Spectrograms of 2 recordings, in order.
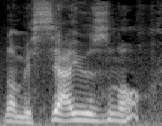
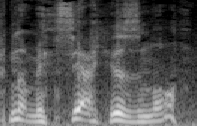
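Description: First: Said in the usual way. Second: Laughing through the words. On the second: Real, not acted. Repeats the same phrase with a laugh.

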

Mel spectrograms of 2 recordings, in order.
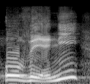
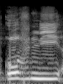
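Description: First: O V N I as four separate letters; spelled letter by letter. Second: Ovni as one word, ov-ni in two syllables. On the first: Columnist shows listeners the wrong way, spelling O V N I letter by letter. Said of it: "qu'on ne le prononce pas comme". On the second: Columnist shows listeners the right way, ovni as one word. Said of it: "on dit ovni avec deux syllabes". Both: Shown as a demonstration.

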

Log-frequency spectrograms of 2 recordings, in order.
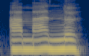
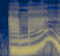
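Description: First: Amman with an added final E, "a-ma-neu"; old spelling pronunciation. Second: Amman ending cleanly on its N; mute E dropped. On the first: Quoting old dictionaries, Amman with the final E sounded. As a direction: sound an extra E after the N of Amman. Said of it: "il a été raisonnable d'enlever ce E muet". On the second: Naming Jordan's capital, Amman without a final E. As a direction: say Amman in two syllables, no E after it. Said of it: "de garder Amman". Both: Shown as a demonstration.

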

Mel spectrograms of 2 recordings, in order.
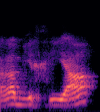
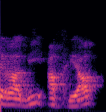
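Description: First: Rabbi Achia said as "Rabbi Chiya", no leading A; nom bien distinct. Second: Rabbi Achia with a clear leading A before the guttural ch; nom bien distinct. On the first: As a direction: say the first "Rabbi Achia" as "Chi-ya", starting on the guttural ch. (« Rabbi Achia » prononcé « Rabbi Hiya », sans A initial) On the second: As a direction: sound out "Rabbi Achia" as "A-chi-ya". (« Rabbi Achia » avec le A initial bien détaché) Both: Shown as a demonstration. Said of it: "c'est deux choses différentes".

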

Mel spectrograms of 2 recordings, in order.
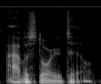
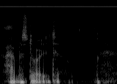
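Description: First: Said in the usual way. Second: Breathy whispered tease. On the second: Real, not acted. Vlogger whispering to viewers about a secret story.

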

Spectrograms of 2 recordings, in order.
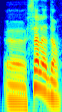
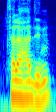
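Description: First: Said in the usual way. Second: Salah ad-Din prononcé à l'arabe, en trois syllabes détachées; prononciation arabe. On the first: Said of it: "Je vais dire Saladin pour la suite". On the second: Shown as a demonstration. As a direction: dire Salah ad-Din comme en arabe, pas Saladin à la française. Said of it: "excuse mon accent". (Salah ad-Din avec un accent arabe appliqué)

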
